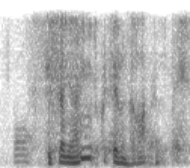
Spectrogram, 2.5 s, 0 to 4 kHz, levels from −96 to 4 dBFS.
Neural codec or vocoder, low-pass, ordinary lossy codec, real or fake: codec, 16 kHz, 1 kbps, FreqCodec, larger model; 3.6 kHz; AAC, 24 kbps; fake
